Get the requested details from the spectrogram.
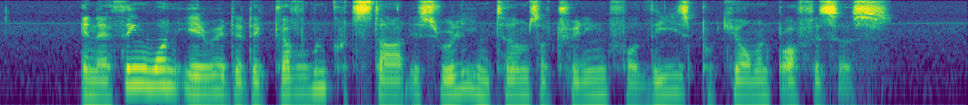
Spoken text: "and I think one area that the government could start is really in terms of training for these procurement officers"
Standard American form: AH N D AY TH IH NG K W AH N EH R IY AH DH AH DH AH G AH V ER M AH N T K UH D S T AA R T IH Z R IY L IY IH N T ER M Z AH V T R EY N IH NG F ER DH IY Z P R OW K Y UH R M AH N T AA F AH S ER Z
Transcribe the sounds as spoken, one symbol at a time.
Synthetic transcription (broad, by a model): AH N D AY TH IH NG K W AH N EH R IY AH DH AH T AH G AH V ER M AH N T K UH D S T AA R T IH S R IY L IY IH N T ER M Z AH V T R EY N IH NG F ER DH IY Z P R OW K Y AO M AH N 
